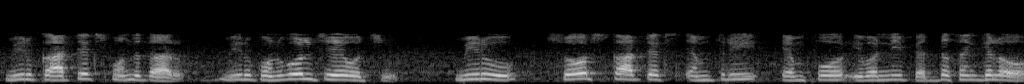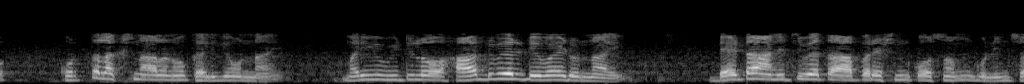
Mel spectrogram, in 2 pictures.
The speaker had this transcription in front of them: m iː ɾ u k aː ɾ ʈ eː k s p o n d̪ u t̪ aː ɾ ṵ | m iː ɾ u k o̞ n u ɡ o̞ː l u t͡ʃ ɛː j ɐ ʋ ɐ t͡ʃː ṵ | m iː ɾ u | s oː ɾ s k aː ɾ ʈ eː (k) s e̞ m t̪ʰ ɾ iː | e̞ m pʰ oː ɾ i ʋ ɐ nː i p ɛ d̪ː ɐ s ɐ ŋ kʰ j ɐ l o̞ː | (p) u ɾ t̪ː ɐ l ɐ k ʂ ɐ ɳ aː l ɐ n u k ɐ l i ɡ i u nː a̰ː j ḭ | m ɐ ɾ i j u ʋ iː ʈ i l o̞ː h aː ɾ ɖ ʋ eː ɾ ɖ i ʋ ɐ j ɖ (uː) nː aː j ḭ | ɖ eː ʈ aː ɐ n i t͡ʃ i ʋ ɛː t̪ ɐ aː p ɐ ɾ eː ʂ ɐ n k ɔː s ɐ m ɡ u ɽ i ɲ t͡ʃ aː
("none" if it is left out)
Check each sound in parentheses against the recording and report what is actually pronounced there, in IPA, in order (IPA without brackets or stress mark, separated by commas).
k, k, u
